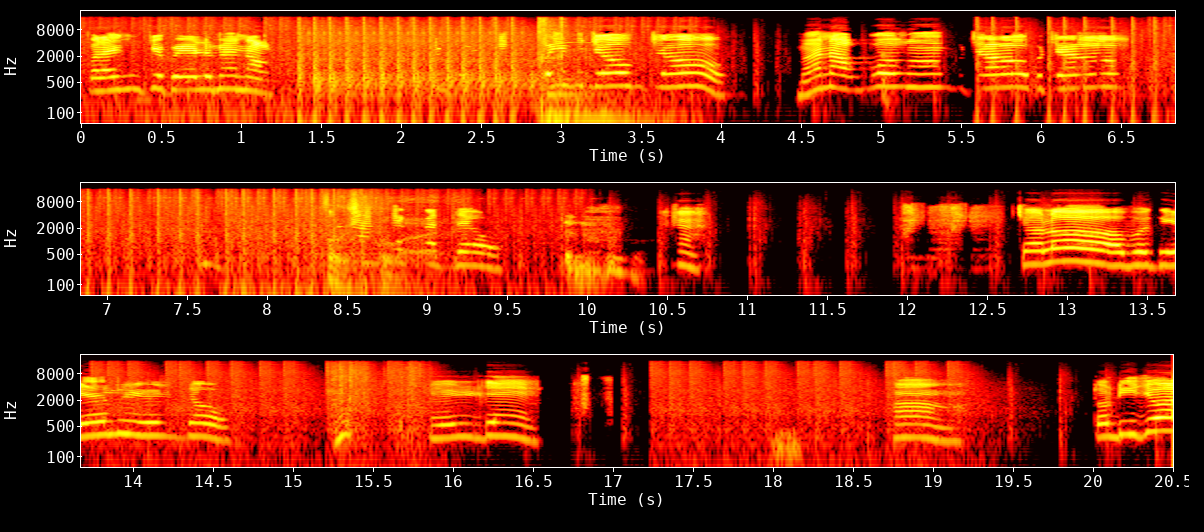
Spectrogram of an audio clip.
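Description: A young boy talks excitedly, close to a microphone.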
